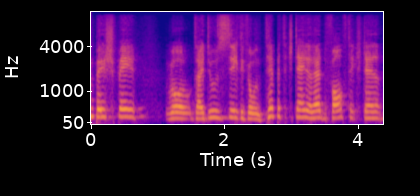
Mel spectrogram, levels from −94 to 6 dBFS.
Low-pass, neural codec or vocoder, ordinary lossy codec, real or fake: 10.8 kHz; codec, 16 kHz in and 24 kHz out, 0.4 kbps, LongCat-Audio-Codec, fine tuned four codebook decoder; AAC, 48 kbps; fake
